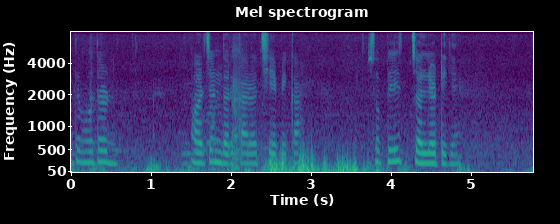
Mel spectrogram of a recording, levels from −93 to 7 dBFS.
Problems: constant background noise, continuous background conversations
